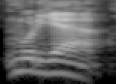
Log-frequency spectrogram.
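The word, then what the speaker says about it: Mège-Mouriès: And I think it's Mourier, not Mourier, because there's no extra R in there. So Hippolyte Mej Mourier, I think is his French pronunciation of his name.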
